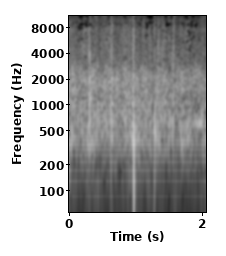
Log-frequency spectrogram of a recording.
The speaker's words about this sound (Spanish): A ver, los casados. Tengan la gentileza de los casados levantar la manito así. Mire esta belleza, esto es una belleza. Vamos a darle un aplauso a los casados.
